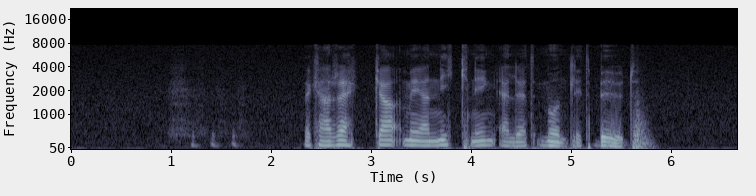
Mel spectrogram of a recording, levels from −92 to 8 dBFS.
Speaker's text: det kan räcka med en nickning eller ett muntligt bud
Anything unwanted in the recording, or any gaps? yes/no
yes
